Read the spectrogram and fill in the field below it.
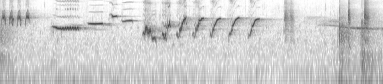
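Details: Caged white-rumped shama singing wild-style song for training: clicks, then a clear whistle, a fast run of about six rising notes, and a final whistled note.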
